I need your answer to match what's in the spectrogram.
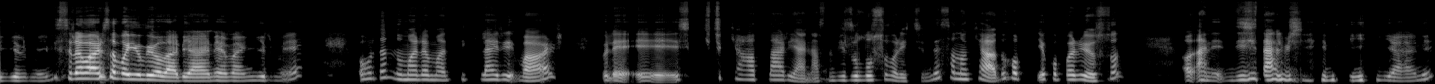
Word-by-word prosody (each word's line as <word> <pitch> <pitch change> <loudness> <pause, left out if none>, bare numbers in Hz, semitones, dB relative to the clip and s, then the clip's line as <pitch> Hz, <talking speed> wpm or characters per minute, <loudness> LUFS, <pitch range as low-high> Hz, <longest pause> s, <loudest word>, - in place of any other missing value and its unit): girmeyi. 170 0 -7
Bir - - -14
sıra 265 -3 +5
varsa 275 +3 +9
bayılıyorlar 215 -8 +7
yani 165 0 +1
hemen 175 +1 -3
girmeye. 185 - -9 0.6
Orada 270 +6 -8
numaramatikleri 220 - -5
var. 170 +1 +1 0.5
Böyle, 475 +1 -3
eee, 430 -2 -5
ş - - -11
küçük - - -13
kağıtlar, 220 -2 -8
yani, 170 -5 -8
aslında 185 +6 -17
bir 195 0 -11
rulosu 200 +3 -4
var 185 - -7
içinde. 155 - -12
Sen 285 -5 -9
o 240 -1 -4
kağıdı 255 - +2
hop 265 -2 -3
diye 235 - -3
koparıyorsun. 225 - -3 0.6
O, - - 0
hani, 180 -2 -4
dijital 210 0 +1
bir 210 - -4
şey 210 -4 -11 0.4
değil 195 +2 -6
yani. 190 - -11
210 Hz, 145 wpm, -23 LUFS, 180-245 Hz, 0.6 s, varsa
